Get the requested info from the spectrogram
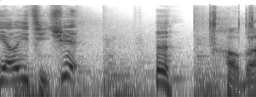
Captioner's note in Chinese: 嗤笑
